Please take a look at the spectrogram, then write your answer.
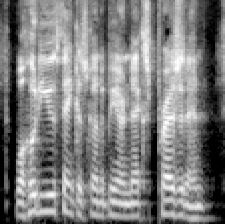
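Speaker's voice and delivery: ordinary talk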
